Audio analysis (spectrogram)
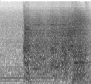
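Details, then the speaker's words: Turbo Nova, hot at operating temperature, restarted without pump shot: catches with a sudden harsh bang instead of a clean spin-up; starter kickback caused by the ignition box not being phased correctly. "i don't know why it does that kickback [Music] all right so the issue that was with my ignition box and then i didn't have it phased in"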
